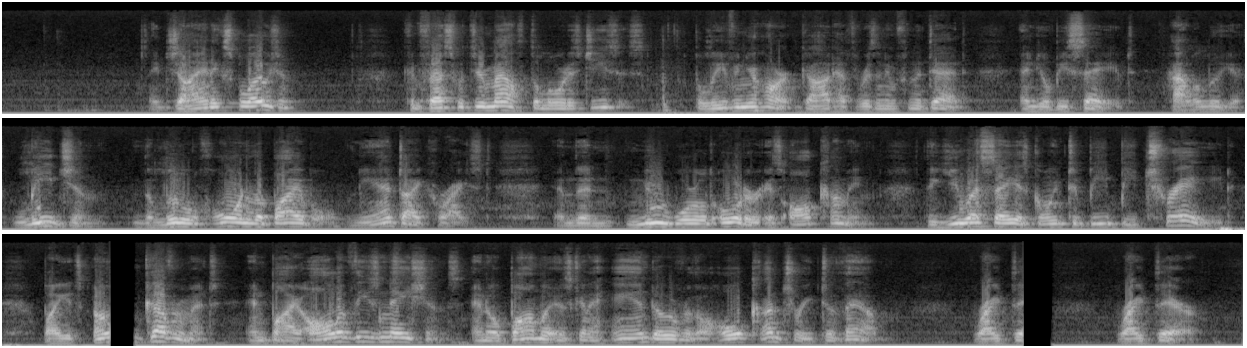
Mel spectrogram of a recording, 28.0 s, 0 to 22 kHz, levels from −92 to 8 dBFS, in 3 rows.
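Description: Stream reconnects at 19.46 s and 26.31 s: the connection dropped and a fresh decoder restarted mid-stream. A 185 ms gap skips roughly 0.2 s ahead; a 216 ms gap replays the previous 0.86 s.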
